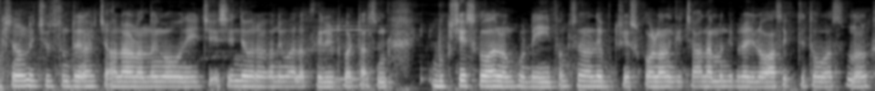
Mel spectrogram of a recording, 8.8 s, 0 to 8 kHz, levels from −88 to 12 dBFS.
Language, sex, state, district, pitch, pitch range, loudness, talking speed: Telugu, male, Telangana, Nalgonda, 160 Hz, 160-170 Hz, -16 LUFS, 200 wpm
